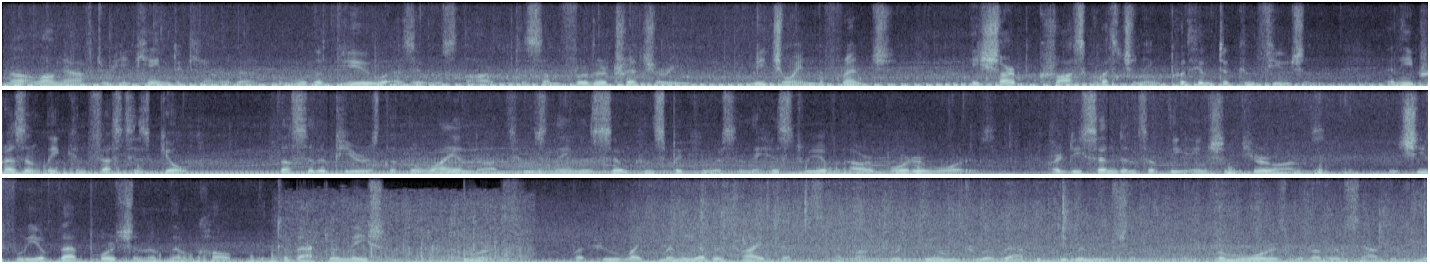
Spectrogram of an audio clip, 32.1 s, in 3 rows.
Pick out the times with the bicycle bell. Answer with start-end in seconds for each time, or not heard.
not heard.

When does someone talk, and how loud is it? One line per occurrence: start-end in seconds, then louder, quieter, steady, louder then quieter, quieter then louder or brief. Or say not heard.
0.0-32.0 steady.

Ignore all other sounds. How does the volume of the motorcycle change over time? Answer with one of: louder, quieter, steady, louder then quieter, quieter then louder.
quieter then louder.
